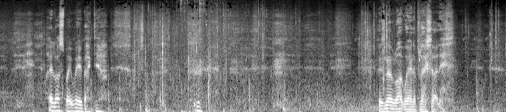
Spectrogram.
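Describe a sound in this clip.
A young man speaks quietly and tensely, close by.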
